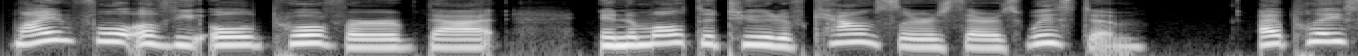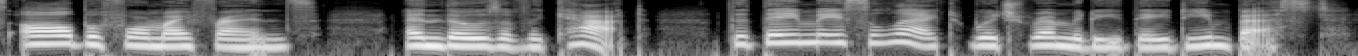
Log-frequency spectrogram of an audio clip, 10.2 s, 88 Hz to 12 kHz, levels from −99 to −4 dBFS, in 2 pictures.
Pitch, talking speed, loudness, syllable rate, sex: 235 Hz, 200 wpm, -19 LUFS, 5.8 syllables/s, female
